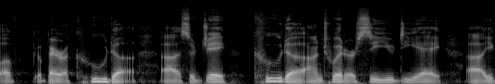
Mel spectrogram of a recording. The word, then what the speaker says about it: Cuda: did ask him and he said it's uh pronounced like the uh last uh initial of barracuda uh so jay cuda on twitter c-u-d-a uh you could follow him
